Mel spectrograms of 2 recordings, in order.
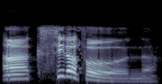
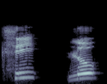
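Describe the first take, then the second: First: "xylophone" joined up, slow, long falling ending; whole word. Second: "xylophone" split into four separate syllables. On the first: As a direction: blend "xylophone" into one drawn-out word. (« xylophone » d'un seul tenant, finale allongée) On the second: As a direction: sound out "xylophone" with a gap after each syllable. (« xylophone » syllabe par syllabe, bien détachées) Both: Shown as a demonstration. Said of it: "L'association de ces syllabes donne".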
